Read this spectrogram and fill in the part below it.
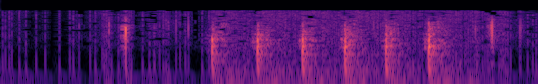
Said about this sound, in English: I walked up the stairs and knocked on the front door, never expecting an answer.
